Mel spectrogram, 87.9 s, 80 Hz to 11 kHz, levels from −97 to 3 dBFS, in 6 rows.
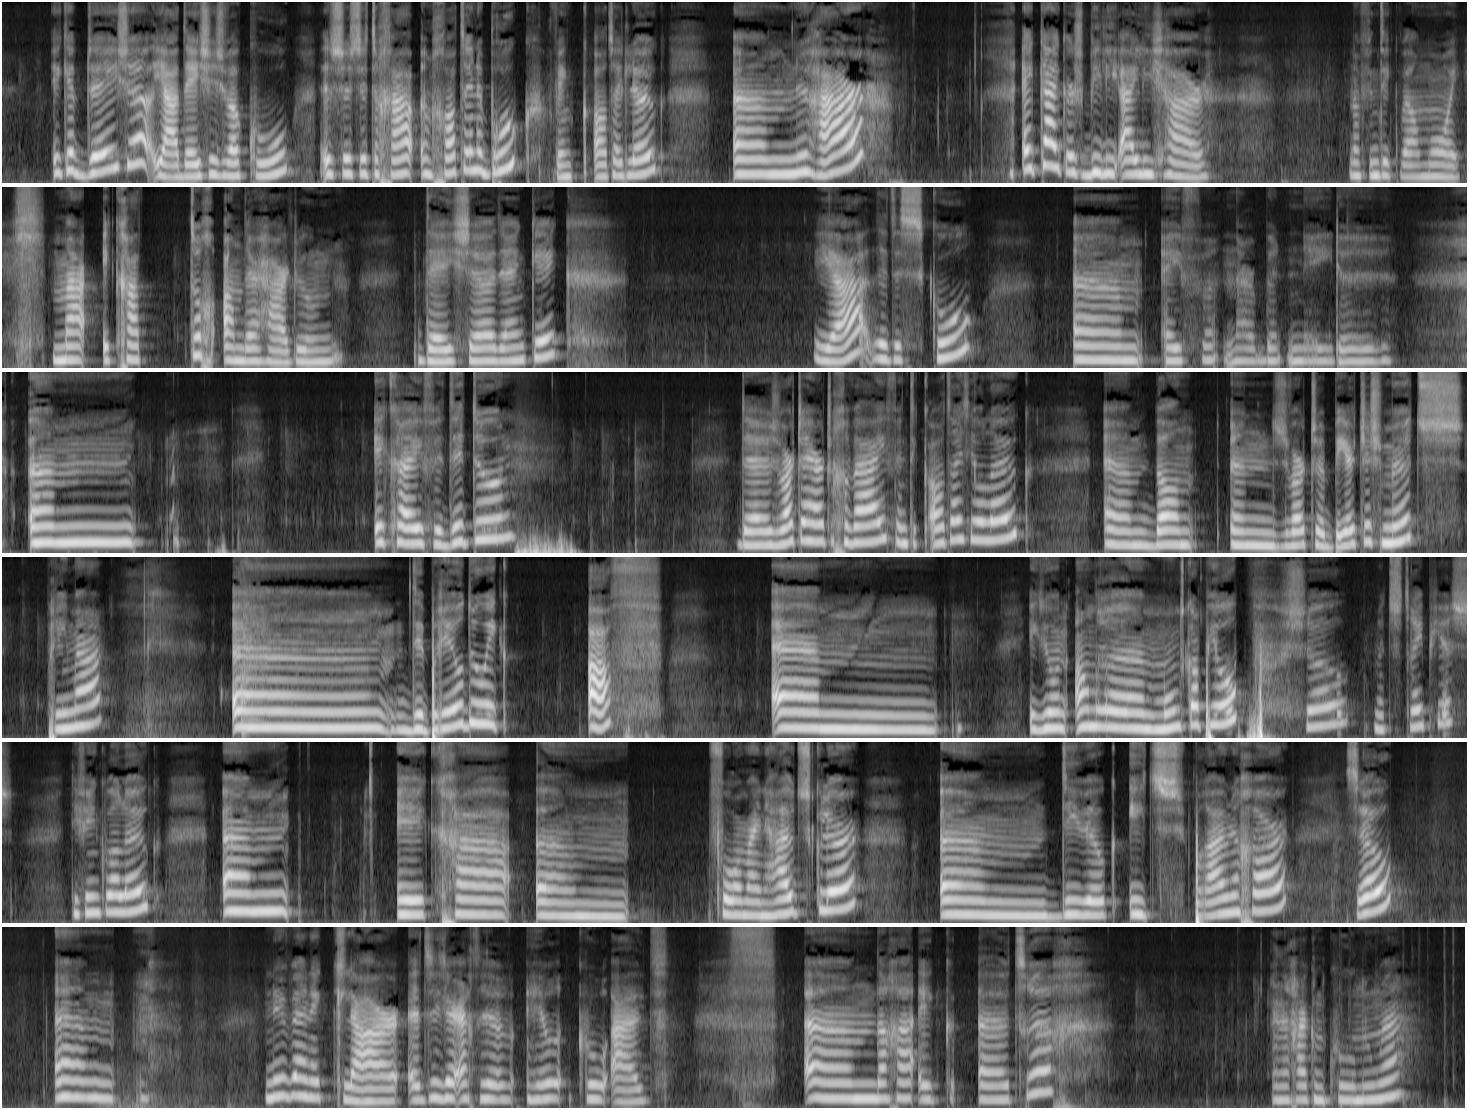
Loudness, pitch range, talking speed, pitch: -20 LUFS, 235-290 Hz, 90 wpm, 260 Hz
